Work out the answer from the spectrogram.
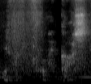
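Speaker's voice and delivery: slow, hushed whisper of relief; whispered sigh. Pretend. Concertgoer relieved by music, slow whispered oh my gosh.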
